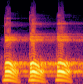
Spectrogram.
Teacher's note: তো ওপরের সামনের ওপরের ওপরের সামনের দুইটা দাঁত আছে, এই দাঁতের গোড়ায় লাগাতে হবে জিব্বার আগাটা, জোরে প্রকম্পিত করে আওয়াজ করতে হবে ত মোটা ত ত ত।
